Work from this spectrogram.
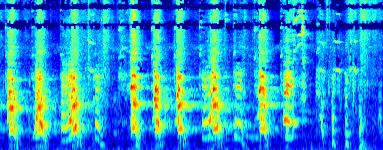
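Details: Redbone Coonhounds (Bo, Luke, Lulu, Cooter, Jesse) barking at a chipmunk in an oak tree; a steady series of loud, ringing barks, some doubled, with a few short bawls, fading into softer yips at the end.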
